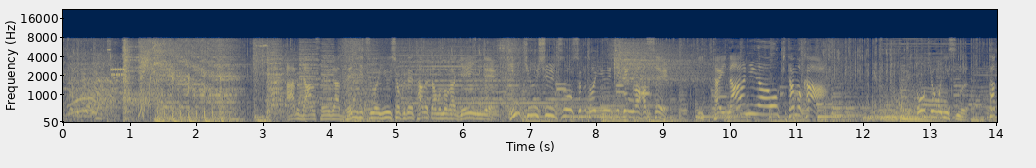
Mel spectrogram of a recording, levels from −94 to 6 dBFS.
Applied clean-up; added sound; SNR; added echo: none; Tearing; 18 dB; none.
